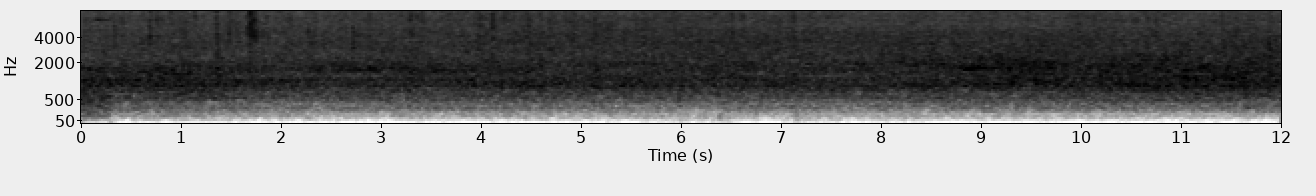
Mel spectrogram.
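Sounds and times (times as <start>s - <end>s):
heavy rain hissing: 0.0s - 12.0s.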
